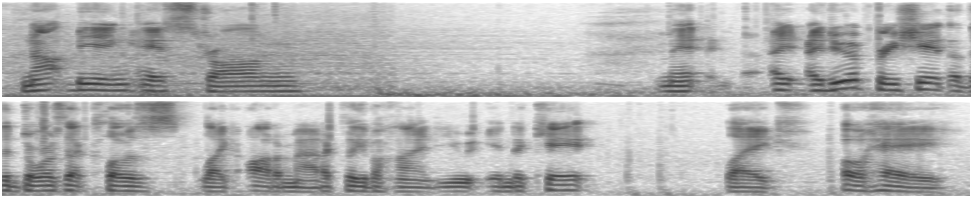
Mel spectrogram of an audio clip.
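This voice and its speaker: A man's voice: mid-range voice, a little hiss or hum. A man giving casual, opinionated, sweary commentary as he streams a game live.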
